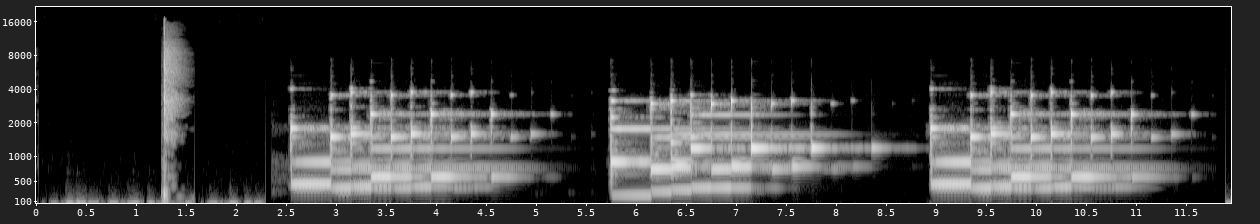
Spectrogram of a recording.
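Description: A sharp click, then a phone ringtone for an incoming call plays a bright, chiming electronic melody three times in a row, loud, with no voices over it.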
